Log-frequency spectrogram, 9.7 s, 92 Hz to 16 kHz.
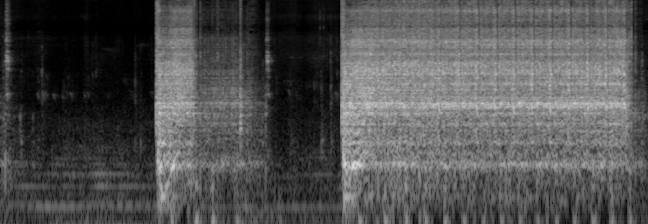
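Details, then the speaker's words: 1970s Wheel Horse C121 8-speed mini tractor with single-cylinder Kohler engine, fuel pump rewired and pressurizing, points untested: two bursts of cranking then catches and runs at a steady, even beat for about four seconds before shutting off: normal start and run. "Ooh, sounds like it's going to go."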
